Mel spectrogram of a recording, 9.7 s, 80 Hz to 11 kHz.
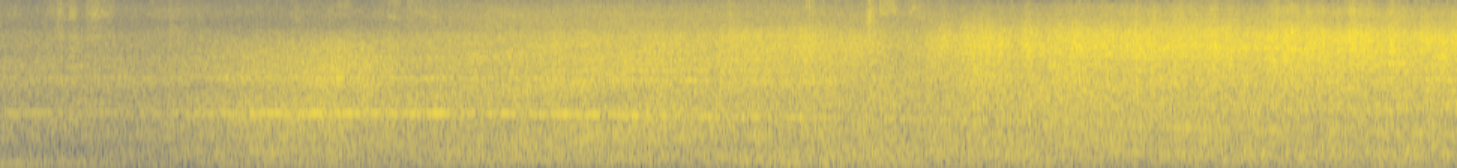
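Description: Boeing 777 twin-engine jet airliner climbing out after takeoff, its engines at takeoff power. The engine noise swells about a second and a half in and then holds loud, with a high whine that slowly falls in pitch as the jet passes.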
